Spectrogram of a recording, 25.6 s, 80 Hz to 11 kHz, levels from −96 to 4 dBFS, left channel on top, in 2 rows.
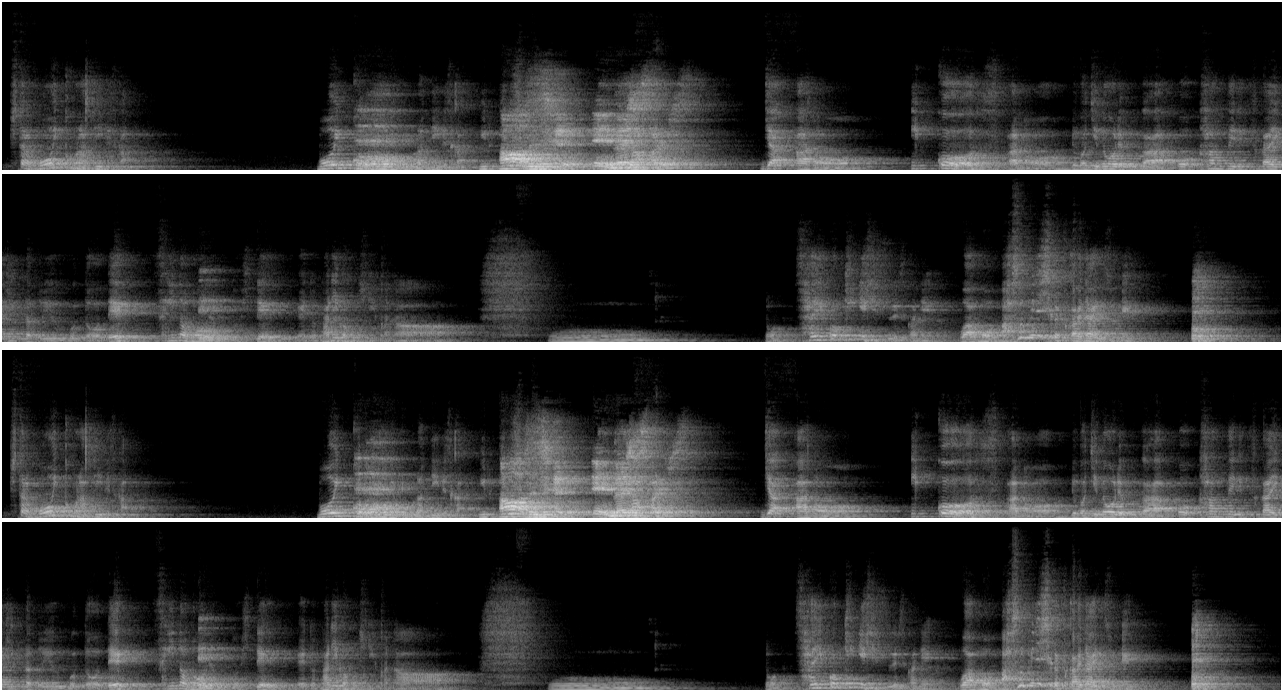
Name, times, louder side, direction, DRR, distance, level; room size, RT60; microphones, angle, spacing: voice 1, 0.2-1.2 3.2-5.3 6.3-6.6 7.6-8.5 9.1-14.0 14.4-17.2 17.6-19.2 20.4-24.1, right 1 dB, 25° right, 3 dB, 1.0 m, -31 dB
voice 2, 3.5-4.0 5.0-5.6 5.9-6.6 14.8-14.9 24.7-24.8, equal, 75° right, -1 dB, 1.3 m, -19 dB
6.0 x 5.2 x 6.3 m, 1.3 s
head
